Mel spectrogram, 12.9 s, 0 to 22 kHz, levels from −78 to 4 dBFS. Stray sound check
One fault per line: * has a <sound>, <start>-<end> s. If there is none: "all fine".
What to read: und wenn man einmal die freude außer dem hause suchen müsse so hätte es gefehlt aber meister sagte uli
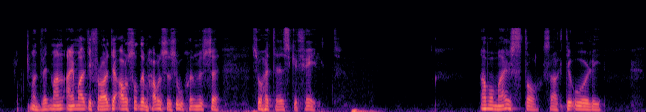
all fine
